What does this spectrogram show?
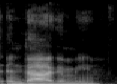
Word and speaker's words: endogamy: But But the way this is spelled, it Ndogamy. So I keep wanting to say but it's endogamy.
